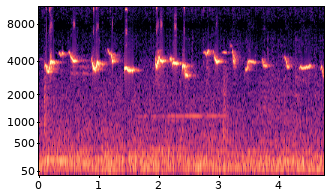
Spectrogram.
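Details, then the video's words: White-rumped shama singing energetically for a caged-bird training recording: clipped high whistles and chirps in quick succession, a faint level tone mid-clip, low background rumble. "masteran burung murai selendang biru gacor"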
